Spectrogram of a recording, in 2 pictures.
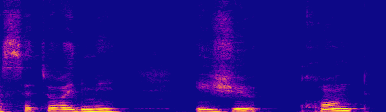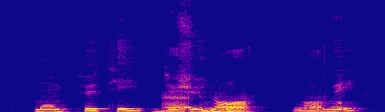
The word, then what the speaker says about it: prends: Je me réveille à 7h30 et je prends mon petit déjeuner. Nour, Oui. dès que D se prononce pas.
